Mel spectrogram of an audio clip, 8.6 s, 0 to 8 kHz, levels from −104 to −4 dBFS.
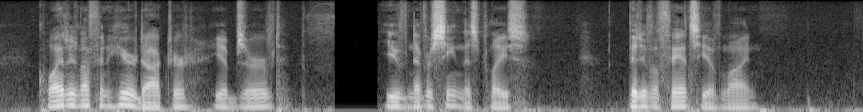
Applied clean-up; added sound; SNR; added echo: none; none; none; none.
